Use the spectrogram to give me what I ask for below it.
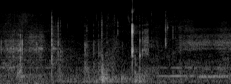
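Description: Gingerbread cookies are eaten, with soft, crunchy chewing and one sharp, crisp snap of a bite standing out.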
